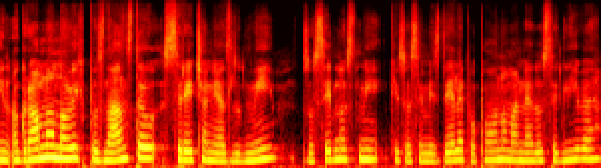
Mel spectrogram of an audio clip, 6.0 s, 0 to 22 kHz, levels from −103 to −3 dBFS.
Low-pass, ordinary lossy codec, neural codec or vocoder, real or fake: none; none; codec, 44.1 kHz, 7.8 kbps, DAC; fake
